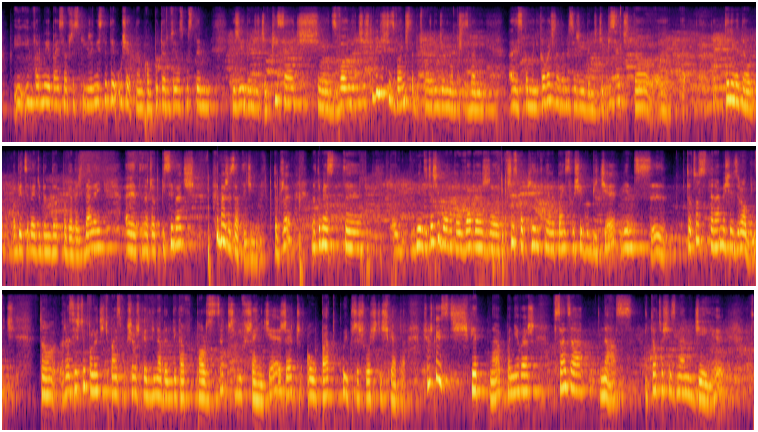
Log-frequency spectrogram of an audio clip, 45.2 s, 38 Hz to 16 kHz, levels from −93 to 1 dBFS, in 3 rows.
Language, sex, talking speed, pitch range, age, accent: Polish, female, 135 wpm, 170-210 Hz, 50-69, native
